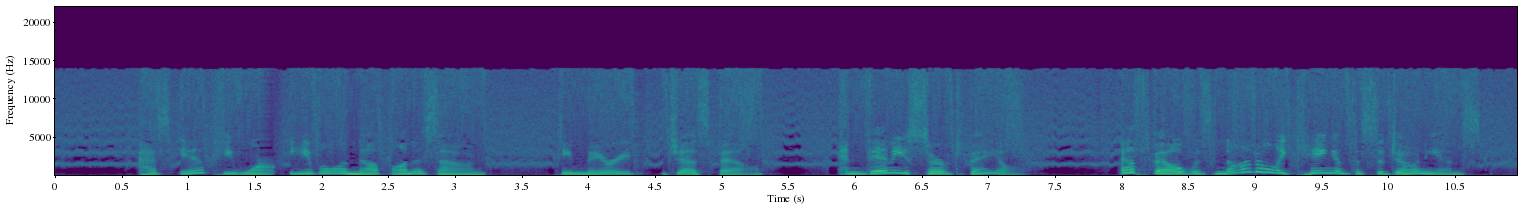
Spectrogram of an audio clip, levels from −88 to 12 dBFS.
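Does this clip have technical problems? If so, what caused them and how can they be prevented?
Yes. Converter idle tones run through the whole speech clip. A whistle sits around 1.5 kHz and is clearest in the pauses. Under quiet passages it turns into a grainy hiss, about 13 dB below the signal. The cause is a delta-sigma converter working without dither. With a very small input, its output settles into repeating bit patterns. Those patterns produce steady tones, and the pitch follows the input's offset. To prevent it, enable dither in the converter or add a small amount before conversion.

There are also three corrupt frames concealed by the decoder. The first runs from 1.54 to 1.70 s, the second from 4.35 to 4.42 s, and the third from 7.81 to 7.84 s. The lengths fit roughly four, two and one damaged AAC frames. Bits in those frames were flipped. The decoder detected this and muted or smeared over them. 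To prevent it, protect the stream with error correction or a more reliable transport.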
